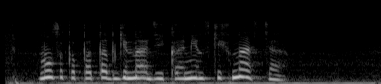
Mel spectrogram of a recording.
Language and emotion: Russian, positive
